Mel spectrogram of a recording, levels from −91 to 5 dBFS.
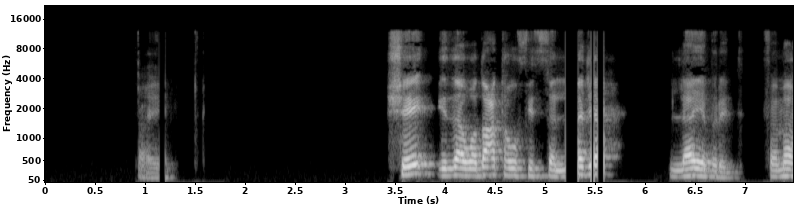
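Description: Digital broadcast dropouts at 1.14 s and 5.20–5.59 s: the receiver muted on bad frames, leaving clean silent holes where material vanishes rather than stuttering or repeating.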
